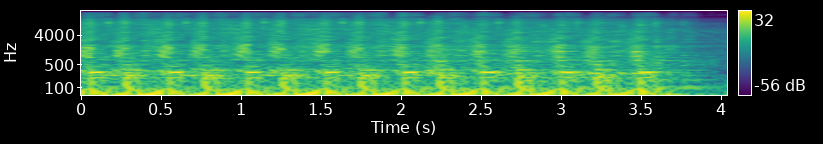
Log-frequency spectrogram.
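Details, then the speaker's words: Fuel-injected Harley-Davidson, died and won't restart: starter cranks steadily at about three pulses a second but never catches, no engine light or codes; fuel line found blown off inside the tank, no fuel pressure reaching injectors. "that's all we get. And once again, no engine light, so nothing's helping me."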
